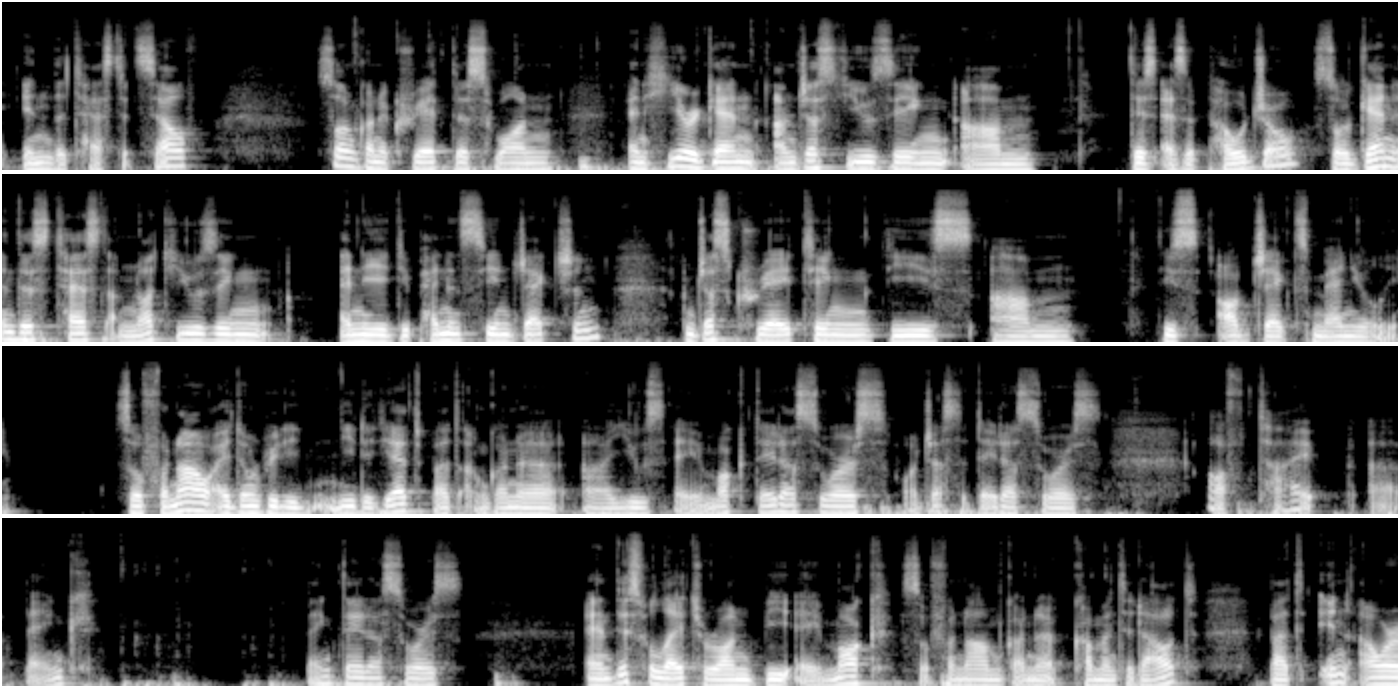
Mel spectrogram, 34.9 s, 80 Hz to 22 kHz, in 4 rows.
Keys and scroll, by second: 2.1 alt+Return, 3.0 Return, 9.4 Return, 13.1 ctrl+w, 22.6 ctrl+BackSpace, 28.7 Return, 31.7 ctrl+/.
